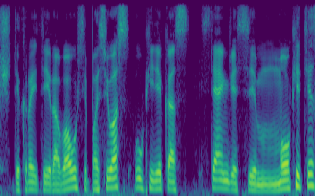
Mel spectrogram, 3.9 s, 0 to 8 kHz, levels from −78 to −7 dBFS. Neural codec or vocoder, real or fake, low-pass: codec, 16 kHz, 2 kbps, X-Codec, HuBERT features, trained on balanced general audio; fake; 7.2 kHz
